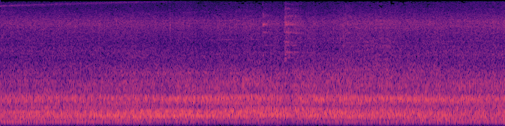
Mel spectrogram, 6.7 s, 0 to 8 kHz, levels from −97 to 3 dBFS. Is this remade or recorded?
recorded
